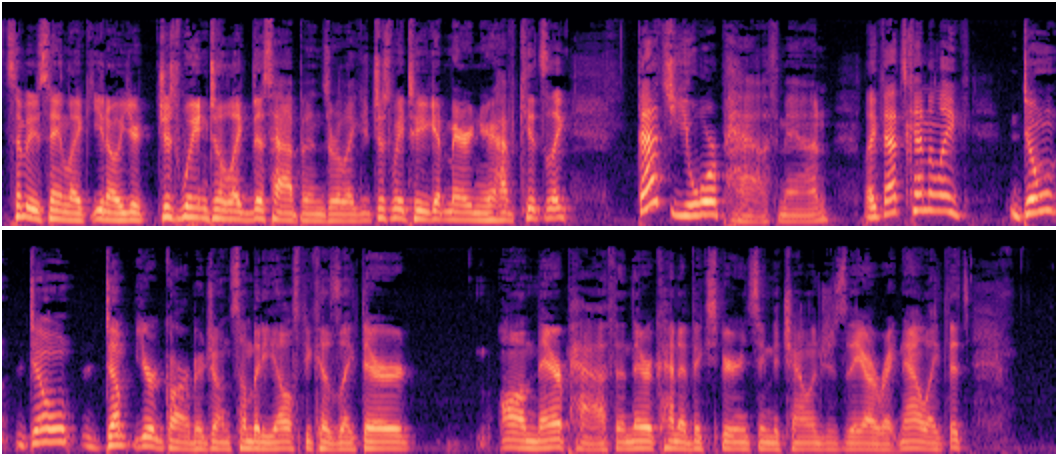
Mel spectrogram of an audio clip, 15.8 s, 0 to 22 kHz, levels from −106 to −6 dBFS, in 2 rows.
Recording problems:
none

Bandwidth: 15.5 kHz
